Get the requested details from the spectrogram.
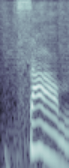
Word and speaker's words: Psalm: Psalm. – Psalm? – With a P? Silent P, silent L. Psalm. – Wait, P, silent L would be Sam. – No, but they said it's pronounced Psalm.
